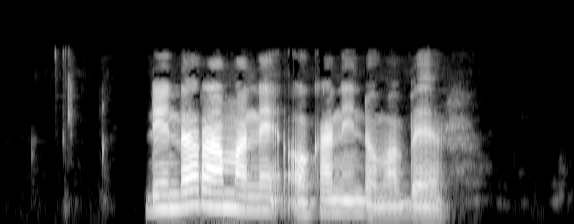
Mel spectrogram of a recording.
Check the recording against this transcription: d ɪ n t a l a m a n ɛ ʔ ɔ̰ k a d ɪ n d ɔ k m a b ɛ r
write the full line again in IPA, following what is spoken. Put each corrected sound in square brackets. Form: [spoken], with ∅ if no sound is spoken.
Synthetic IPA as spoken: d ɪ n [d] a [ɾ] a m a n ɛ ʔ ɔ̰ k a [n] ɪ n d ɔ [∅] m a b ɛ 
